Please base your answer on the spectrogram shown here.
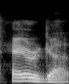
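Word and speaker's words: Hårga: you say that Harga it's hair gut like H think of a diphthong air hair guy hair guy uh that's the name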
